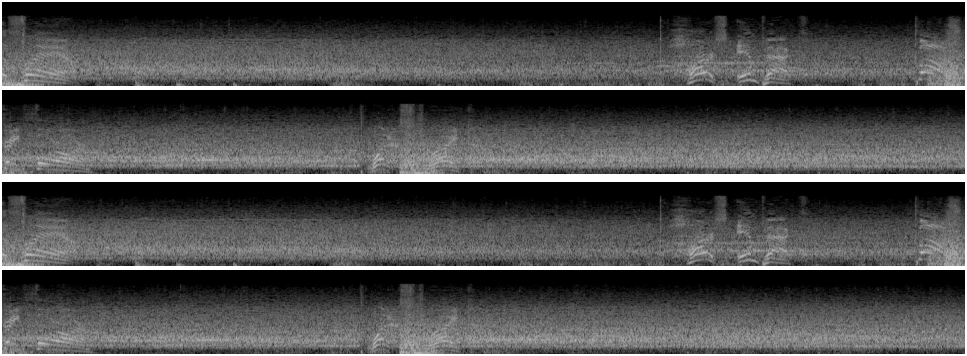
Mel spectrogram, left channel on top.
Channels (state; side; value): normal; both; correlation 0.91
